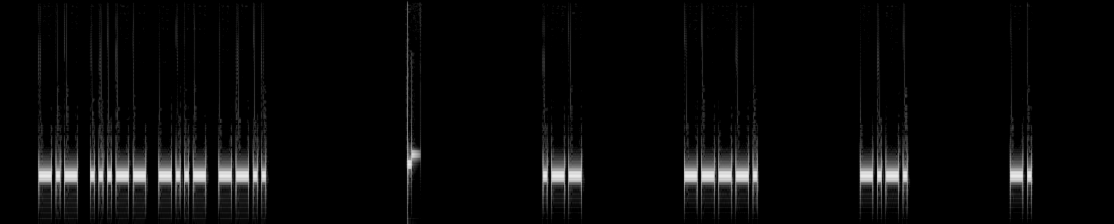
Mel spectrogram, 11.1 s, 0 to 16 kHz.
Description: Morse code, heard as a keyed tone, about 28 wpm, spaced as for 12 wpm, 700 Hz. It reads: K3XZ W9CN
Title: USA Call Signs - 4 Characters - 8x Character Spacing - 28wpm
